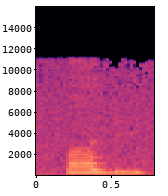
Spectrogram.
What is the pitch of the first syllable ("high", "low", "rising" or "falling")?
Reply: high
